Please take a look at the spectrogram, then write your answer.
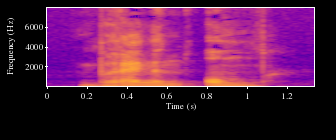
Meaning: inflection of ombrengen: 1. plural present indicative 2. plural present subjunctive
- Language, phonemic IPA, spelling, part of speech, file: Dutch, /ˈbrɛŋə(n) ˈɔm/, brengen om, verb, Nl-brengen om.ogg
